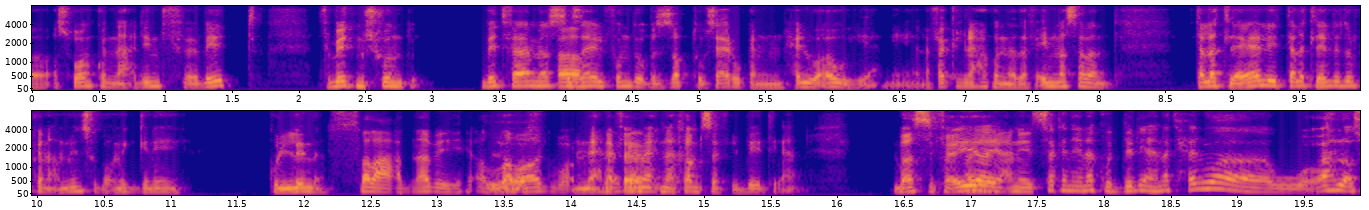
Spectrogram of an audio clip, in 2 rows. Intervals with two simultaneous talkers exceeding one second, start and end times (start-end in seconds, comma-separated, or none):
13.3-14.7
